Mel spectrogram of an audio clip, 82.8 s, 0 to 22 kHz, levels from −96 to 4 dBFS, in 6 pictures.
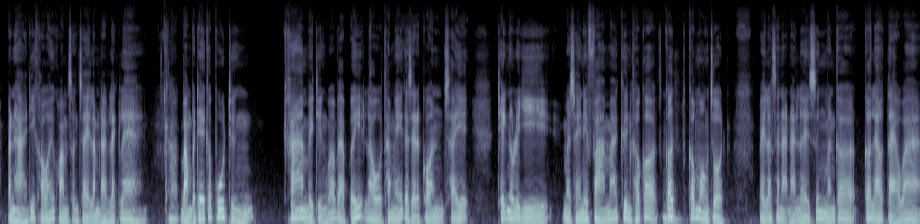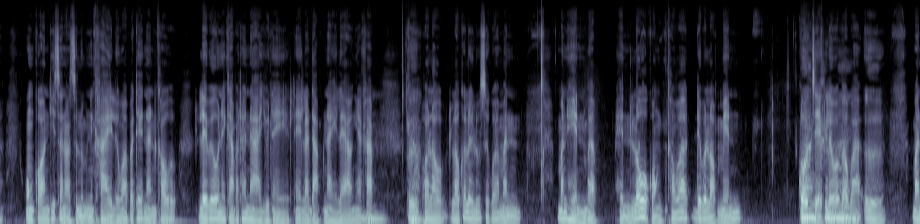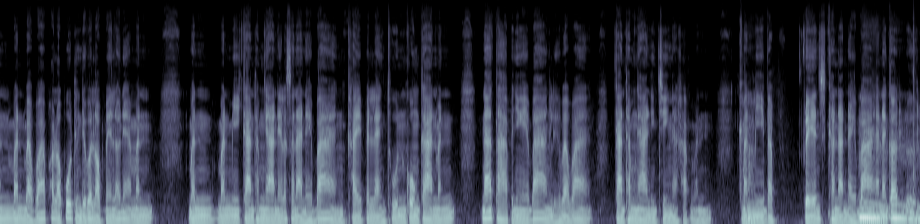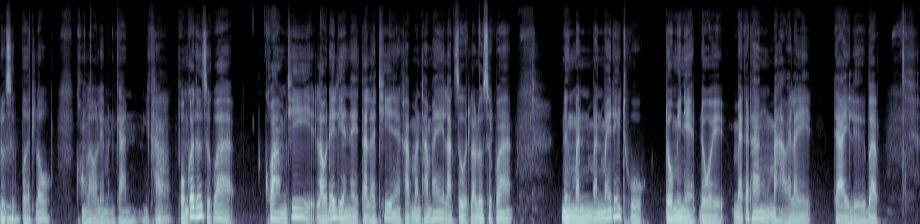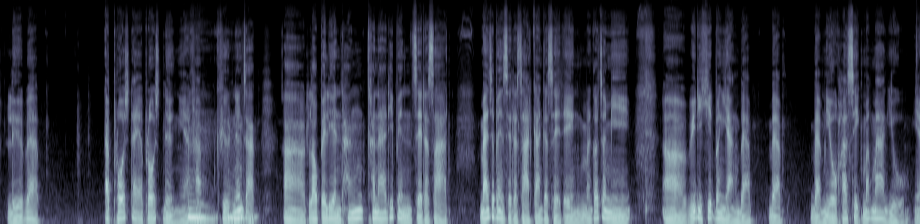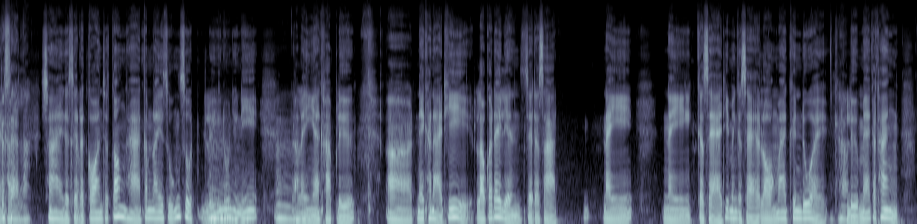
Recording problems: none

